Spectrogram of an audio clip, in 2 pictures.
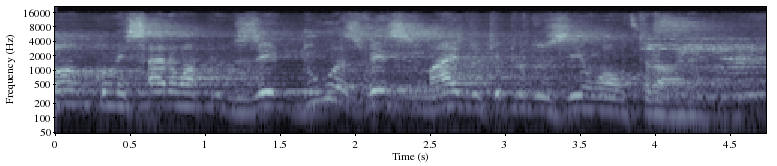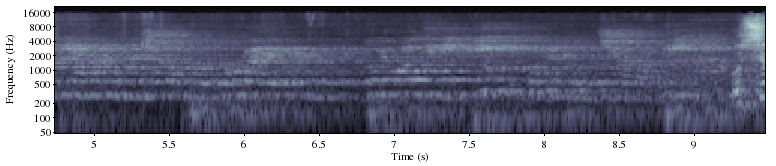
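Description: A young man sings into a microphone, heard through loudspeakers in a large echoing hall.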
